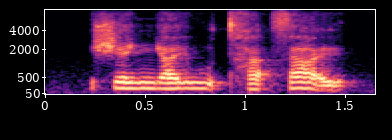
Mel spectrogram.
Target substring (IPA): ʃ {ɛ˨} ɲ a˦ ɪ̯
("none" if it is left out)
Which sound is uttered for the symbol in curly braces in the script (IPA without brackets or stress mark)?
ɛ˦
